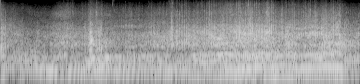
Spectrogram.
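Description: Motocross dirt bike engines revving, the pitch rising and falling with the throttle, then held steady for a couple of seconds near the end.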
